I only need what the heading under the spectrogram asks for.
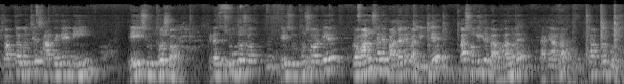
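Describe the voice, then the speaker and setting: High-voiced man teaching a music class. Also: normal speed, pauses often, heavy reverb, far from the mic, slight background noise. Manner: explains step by step, calls out scale notes, scolds chatty children. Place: school classroom.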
